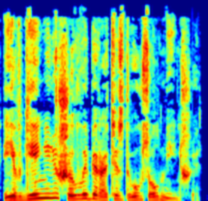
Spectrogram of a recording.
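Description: Expressive audiobook reader, dry sound. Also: mid-range voice, normal speed, dry recording. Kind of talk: audiobook narration.

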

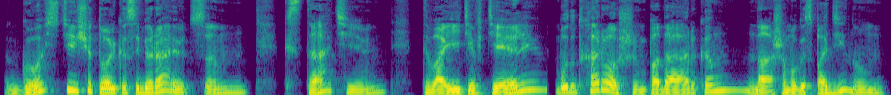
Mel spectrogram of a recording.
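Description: Man as a soft-spoken, slow servant, placating, audiobook. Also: mid-range voice, sing-song. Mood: soothing. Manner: quiet, placating. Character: soothing male servant, calm and deferential.

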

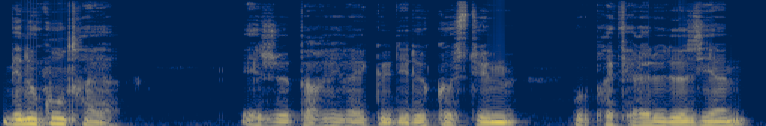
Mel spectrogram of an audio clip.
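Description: A man's voice: on the low side, normal speed, dark tone, husky. A man reading an audiobook and voicing a flirtatious, elegant blonde woman with an accent in a playful, teasing, lightly raised voice.

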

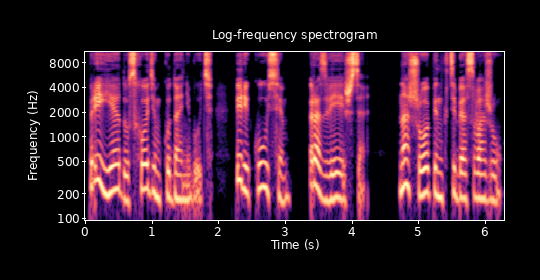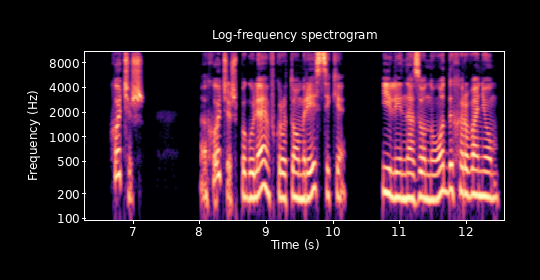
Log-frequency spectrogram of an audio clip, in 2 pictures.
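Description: Woman doing a tough jaded ex-con guy in an audiobook, low and coaxing, slow and dry, mellow dark voice. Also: no room sound. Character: cynical hard-bitten ex-convict man, rough and coaxing. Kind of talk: audiobook character reading.

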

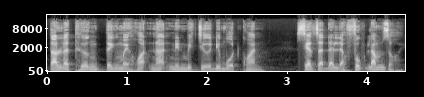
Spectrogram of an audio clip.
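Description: A man's voice: sits low, lively intonation, a little fast. A man voicing a greedy, harsh old village money-lender who talks down to the poor in a scornful, threatening way. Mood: domineering.

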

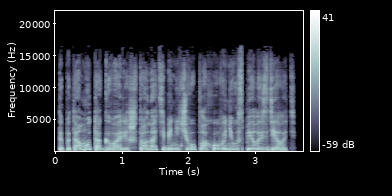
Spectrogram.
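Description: A woman's voice: on the high side, steady tone, quick pace, no room sound, clean studio sound, natural voice. A woman reading the part of a resentful female colleague who speaks reproachfully. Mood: aggrieved. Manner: aggrieved, reproachful.

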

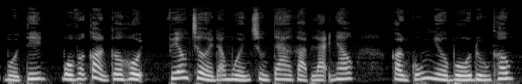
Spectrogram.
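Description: A woman's voice: fairly high pitch, normal speed, dark tone, no echo, clean studio sound, lightly acted. A woman voicing a heartbroken young husband who speaks bitterly and accusingly, choked with regret. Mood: tearful.

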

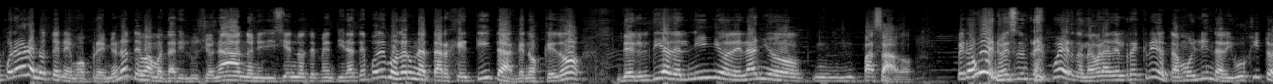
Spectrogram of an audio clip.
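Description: A woman's voice: medium pitch, fairly bright tone. A woman with an Argentine accent hosting a children's radio show, chatting playfully and putting riddles and questions to her listeners.

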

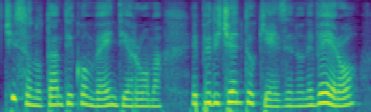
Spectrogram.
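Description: A woman's voice: mid-range voice, a little fast, dark tone, lightly acted. A woman reading a shy young shepherd boy. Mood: timid. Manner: timid, earnest. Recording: slightly muffled recording.

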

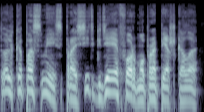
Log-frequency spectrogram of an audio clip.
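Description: Young woman, bold and mocking, sharp tongue, pitched well up; read by a man in an audiobook. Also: animated, measured pace, dry recording, clean studio sound. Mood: scolding. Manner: mocking, bold, coarse banter. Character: brash, sassy young woman, crude and teasing.

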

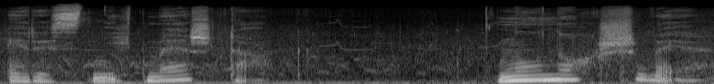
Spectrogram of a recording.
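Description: A worldly woman in a radio drama who talks slowly and softly, often sinking into a whisper. Her voice has a gravelly grain. She sounds wistful as she looks back. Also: mid-range voice, a little hiss or hum. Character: worldly woman recalling a lost lover. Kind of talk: radio play acting.

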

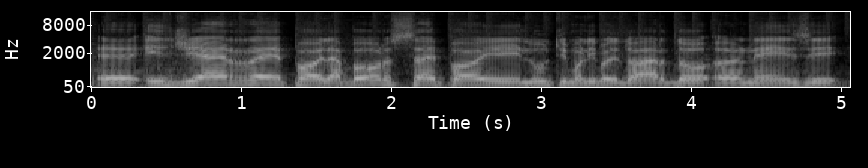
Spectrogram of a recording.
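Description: A male radio host running a live economics show, reeling off stock market figures briskly with frequent fillers, in a studio. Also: mid-range voice, fairly even intonation, fairly bright tone, soft background music. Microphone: studio mic.

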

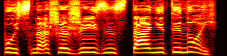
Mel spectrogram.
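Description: A woman's voice: fairly even intonation, takes it slowly, dry recording, studio quality. A woman reading aloud and voicing a young witch girl who fights to save her sisters, urgent and pleading. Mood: chanting. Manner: urgent, pleading, high-strung.

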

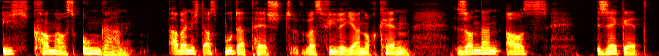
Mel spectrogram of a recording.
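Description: A man playing a friendly young family man in a language course, answering interview questions in a scripted textbook dialogue with calm, clear speech. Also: mid-range voice, a little slow, lightly acted. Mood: friendly, relaxed.

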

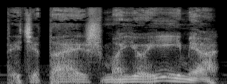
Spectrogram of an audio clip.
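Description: A man voicing a vengeful ghostly voice of the buried dead, slow, menacing and sneering. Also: medium pitch, lively intonation, vocal fry, bright, forceful tone, husky, no room sound, faint music behind, heavily acted. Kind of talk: audiobook character voice.

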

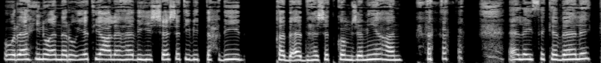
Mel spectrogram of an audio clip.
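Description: A man's voice: very high-pitched, flat delivery, normal speed, darkish tone, no room sound, studio quality, voice pushed up. A man voicing a scheming female crime boss in an audiobook, taunting and laughing with smug confidence. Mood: mocking. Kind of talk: audiobook character voice.

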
